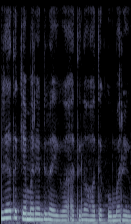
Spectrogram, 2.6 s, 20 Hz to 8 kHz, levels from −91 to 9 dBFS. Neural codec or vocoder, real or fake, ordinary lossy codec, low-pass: none; real; none; none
